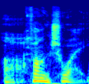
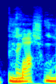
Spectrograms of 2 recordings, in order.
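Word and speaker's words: Peng Shuai: Anyway, the woman's name is not pronounced feng shui. – Well, or peng shui.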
